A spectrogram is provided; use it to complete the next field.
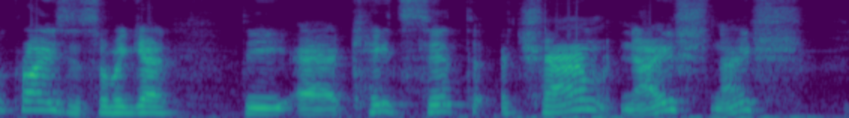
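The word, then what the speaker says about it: Cait Sith: There's always a worry about how to pronounce that name. Catsit. It's kind of Irish, kind of Gaelic, so it's a bit tough. We would say Catsit, but Catsit is, I think, is fine too.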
